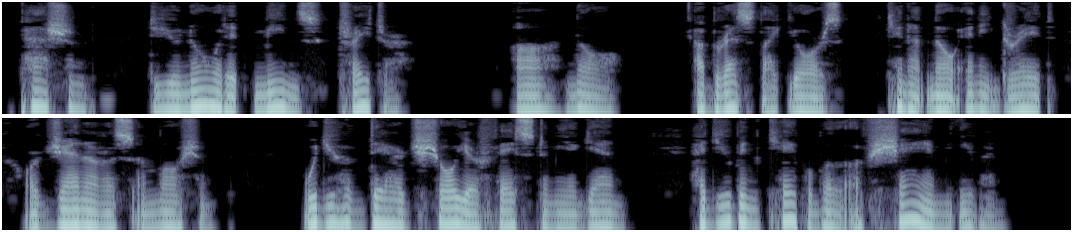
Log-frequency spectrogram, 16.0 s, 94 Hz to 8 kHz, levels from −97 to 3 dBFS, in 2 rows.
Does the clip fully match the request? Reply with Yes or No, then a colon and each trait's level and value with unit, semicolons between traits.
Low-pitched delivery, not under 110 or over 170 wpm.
Yes: low, 100 Hz; average, 140 wpm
